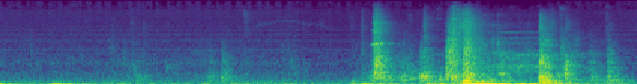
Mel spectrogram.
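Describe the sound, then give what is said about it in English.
A door is slammed shut with a few quick thuds and rattles, the loudest bang in the middle. “I mean, if you're going to slam a door.”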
